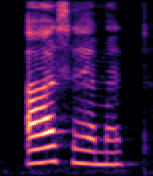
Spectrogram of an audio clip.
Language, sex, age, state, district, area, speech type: Hindi, female, 30-45, Madhya Pradesh, Bhopal, urban, read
